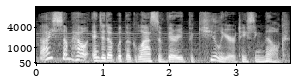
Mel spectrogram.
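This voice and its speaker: An actress playing a sly, admiring retainer to a lord in a game, speaking with smooth, teasing deference. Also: female voice, extremely low pitch, sing-song, moderate pace, soft background music. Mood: teasing, wry. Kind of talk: scripted game dialogue.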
